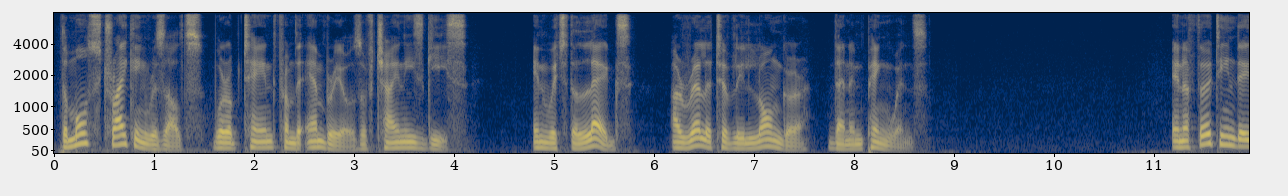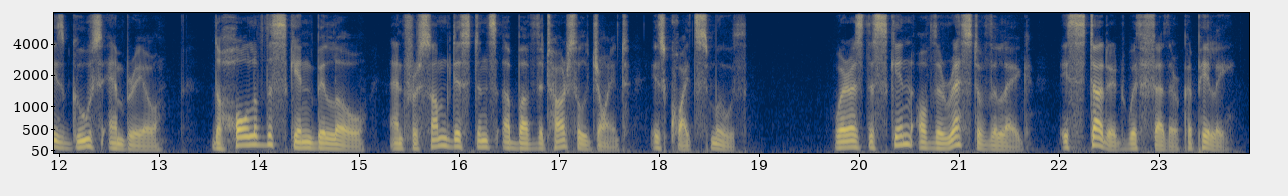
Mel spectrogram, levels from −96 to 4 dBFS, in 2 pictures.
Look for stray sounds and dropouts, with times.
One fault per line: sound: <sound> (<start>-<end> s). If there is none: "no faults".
no faults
